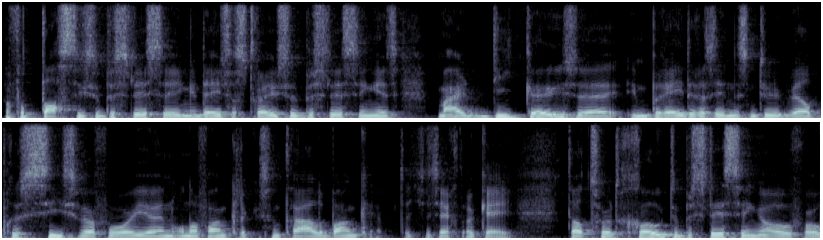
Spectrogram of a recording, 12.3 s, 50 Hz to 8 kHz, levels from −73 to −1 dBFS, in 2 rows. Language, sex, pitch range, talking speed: Dutch, male, 110-130 Hz, 160 wpm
